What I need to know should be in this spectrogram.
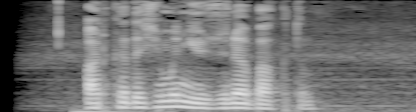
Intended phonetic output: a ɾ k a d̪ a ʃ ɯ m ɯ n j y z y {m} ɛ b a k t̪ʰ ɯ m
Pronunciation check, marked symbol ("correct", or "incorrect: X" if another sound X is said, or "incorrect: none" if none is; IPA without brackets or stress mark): incorrect: n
